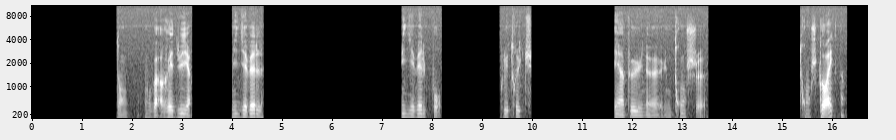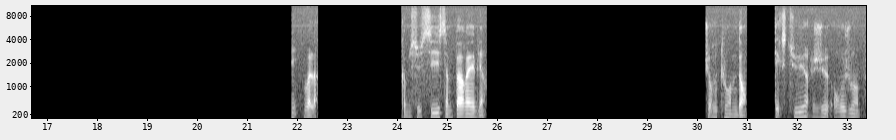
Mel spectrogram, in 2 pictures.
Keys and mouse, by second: 9.2 shift+middle click, 9.7 ctrl+middle click, 10.1 middle click, 11.5 ctrl+middle click, 13.8 click, 23.5 ctrl+middle click, 23.9 middle click, 25.6 ctrl+middle click, 27.5 click.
